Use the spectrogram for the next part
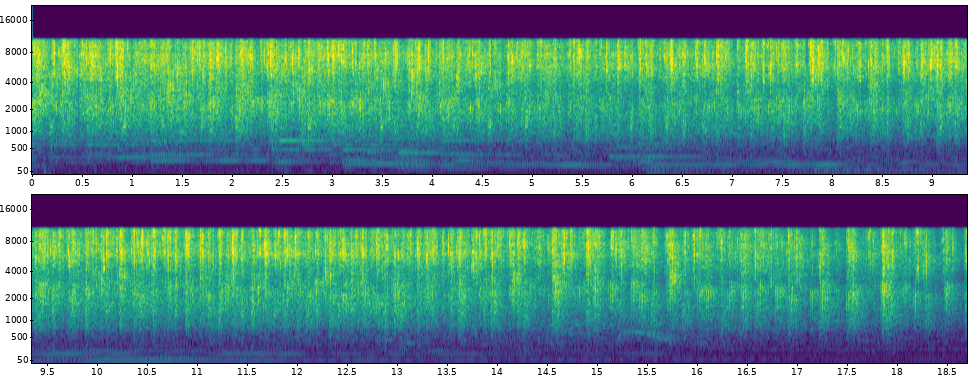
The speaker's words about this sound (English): Well, let's give God a clap of praise for this word today.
